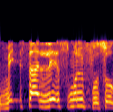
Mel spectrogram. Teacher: लाम से पहले वाला अलिफ और लाम के बाद वाला अलिफ ना पढ़ें, बल्कि लाम को जेर देकर पढ़ें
